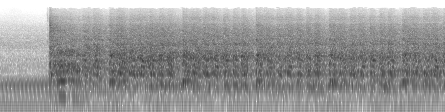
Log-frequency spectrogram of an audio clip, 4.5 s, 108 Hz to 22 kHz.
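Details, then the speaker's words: 2004 Dodge Ram 5.7 Hemi, runs rough and won't idle, during starter cranking for relative compression test: uneven cranking with one compression beat noticeably lighter each turn; low compression cylinder. "now we're certain that we have a cylinder that's low we can tell this by cranking it you know and listening to it with just our ears"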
